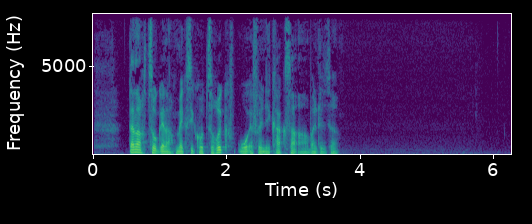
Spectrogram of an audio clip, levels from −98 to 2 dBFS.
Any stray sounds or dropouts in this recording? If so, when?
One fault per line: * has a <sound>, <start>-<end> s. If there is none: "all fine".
all fine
